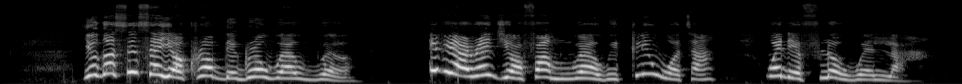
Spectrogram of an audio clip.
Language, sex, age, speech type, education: Nigerian Pidgin, female, 30-45, spontaneous, tertiary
